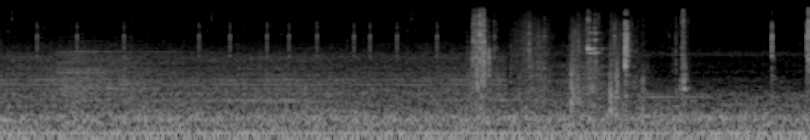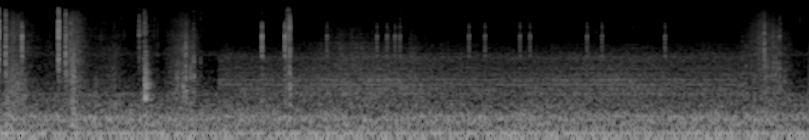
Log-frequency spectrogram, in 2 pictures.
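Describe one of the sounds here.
Soft electronic clicks tick as a menu scrolls.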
